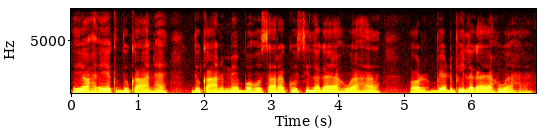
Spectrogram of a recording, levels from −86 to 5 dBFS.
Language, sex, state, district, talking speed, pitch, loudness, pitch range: Hindi, male, Jharkhand, Palamu, 155 wpm, 145 Hz, -13 LUFS, 140-150 Hz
